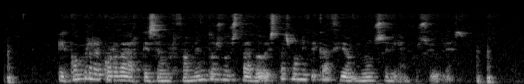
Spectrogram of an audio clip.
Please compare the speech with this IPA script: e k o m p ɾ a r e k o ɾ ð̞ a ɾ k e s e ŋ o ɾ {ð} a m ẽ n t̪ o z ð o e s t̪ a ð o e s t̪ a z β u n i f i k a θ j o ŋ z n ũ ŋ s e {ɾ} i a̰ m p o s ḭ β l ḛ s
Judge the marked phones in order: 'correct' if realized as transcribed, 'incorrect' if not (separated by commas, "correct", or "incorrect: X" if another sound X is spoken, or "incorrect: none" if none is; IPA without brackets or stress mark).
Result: incorrect: θ, correct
